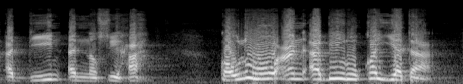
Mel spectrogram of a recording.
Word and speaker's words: Ruqayyah: Ruqayyah huwa bi dhammir ra wa fathil qaf wa tasydidil ya. Kenapa sampai begitu sekali kau salah sikit apa salahnya? Ni sampai bacanya adalah dengan dibariskan huruf ra dibaca baris atas pada huruf qaf, ruqa. Jangan baca raqi, ruqa. Lepas tu ya tu disabdukan ruqayyah.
